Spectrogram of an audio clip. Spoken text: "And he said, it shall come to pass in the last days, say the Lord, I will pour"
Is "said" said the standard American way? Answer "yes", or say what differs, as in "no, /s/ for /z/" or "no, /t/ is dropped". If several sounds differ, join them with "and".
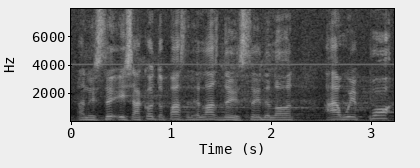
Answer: no, /d/ is dropped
